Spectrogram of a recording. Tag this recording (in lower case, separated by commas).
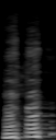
laughter, human voice, giggle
